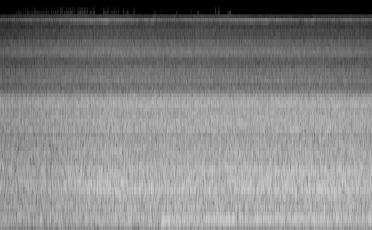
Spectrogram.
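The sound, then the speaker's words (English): Steady radio static hisses at an even, fairly loud level throughout, a dense wash of white noise with a faint low tone humming underneath partway through. No voices. “and that when we turn on our radio and hear that white noise in the background, that we're listening to echoes of the Big Bang.”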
